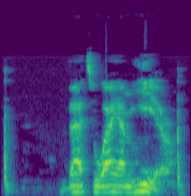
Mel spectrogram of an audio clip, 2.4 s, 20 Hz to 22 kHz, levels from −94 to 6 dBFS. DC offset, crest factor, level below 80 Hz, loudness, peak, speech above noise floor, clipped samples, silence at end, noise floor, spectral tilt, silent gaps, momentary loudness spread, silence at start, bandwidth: under 0.1%; 16 dB; -54 dBFS; -15 LUFS; 0 dBFS; 43 dB; under 0.1%; 0.1 s; -58 dBFS; -6 dB/octave; none; 13 LU; 0.05 s; 7.4 kHz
